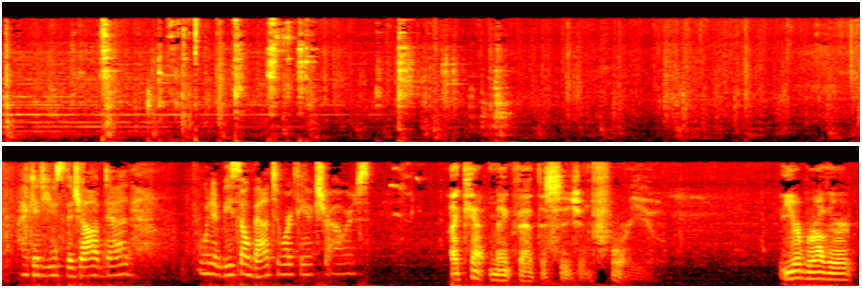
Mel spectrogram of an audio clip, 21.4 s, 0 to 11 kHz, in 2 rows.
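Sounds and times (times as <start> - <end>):
dishes and cutlery clattering while washing up: 1.2 - 4.1, 4.7 - 6.4
speech: 11.1 - 12.6, 13.2 - 15.4, 16.4 - 18.8, 20.4 - 21.4.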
